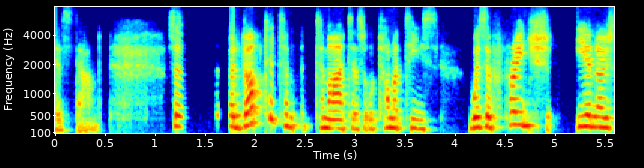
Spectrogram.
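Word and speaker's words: Tomatis: with the the the tatus method when I pronounce it which should actually be tomates in the French pronunciation yes you know and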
